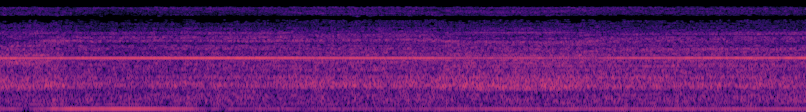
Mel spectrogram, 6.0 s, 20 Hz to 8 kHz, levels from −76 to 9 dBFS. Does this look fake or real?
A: real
